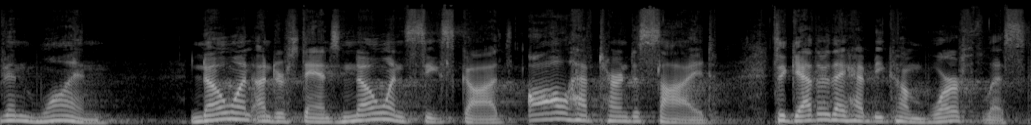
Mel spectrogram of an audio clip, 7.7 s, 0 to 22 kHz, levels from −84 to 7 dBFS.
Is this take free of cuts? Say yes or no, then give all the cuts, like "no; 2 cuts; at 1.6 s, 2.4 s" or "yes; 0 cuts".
yes; 0 cuts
